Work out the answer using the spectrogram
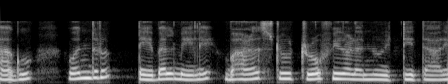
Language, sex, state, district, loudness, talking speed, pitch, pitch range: Kannada, female, Karnataka, Bidar, -13 LUFS, 105 wpm, 245 Hz, 225-265 Hz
